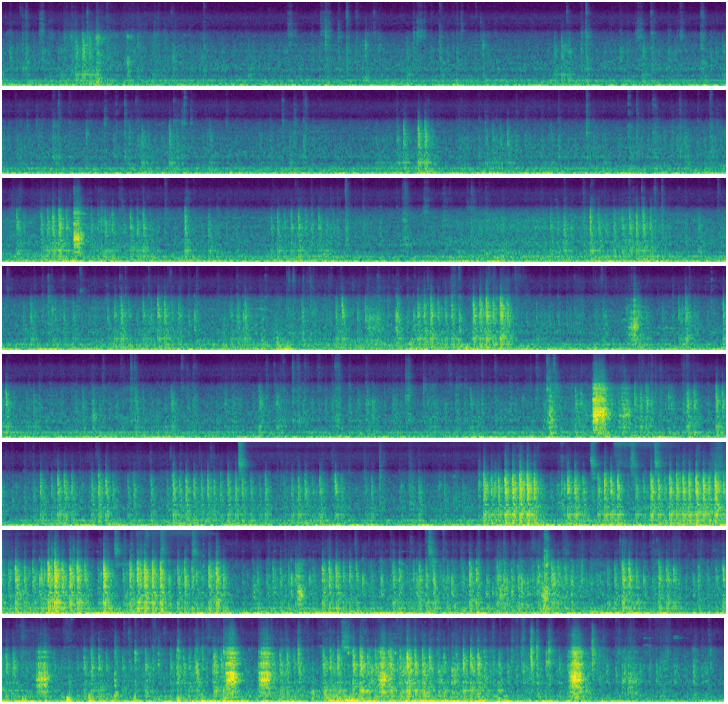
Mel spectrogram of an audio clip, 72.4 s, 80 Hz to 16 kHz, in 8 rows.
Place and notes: in a train near Hanau, Deutschland - drones and rattling things
in an ICE train from Berlin to Frankfurt, multiple things rattling and vibrating, engine drones. (Olympus LS5, EM172 binaurals)
21 January, 16:00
